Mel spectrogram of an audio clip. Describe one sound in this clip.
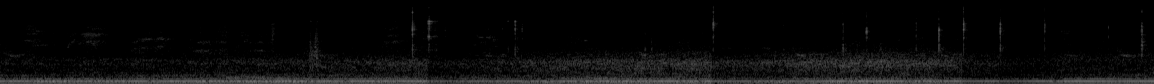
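Metal parts click and clink together as they are handled.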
